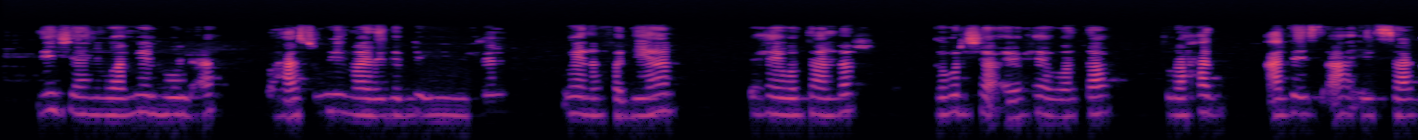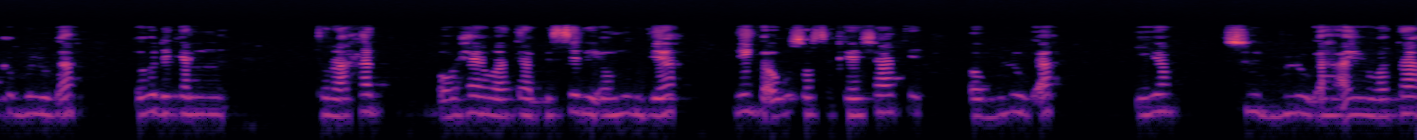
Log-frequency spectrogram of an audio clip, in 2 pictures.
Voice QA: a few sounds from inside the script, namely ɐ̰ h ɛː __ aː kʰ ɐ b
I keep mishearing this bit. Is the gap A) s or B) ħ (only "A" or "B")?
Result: A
